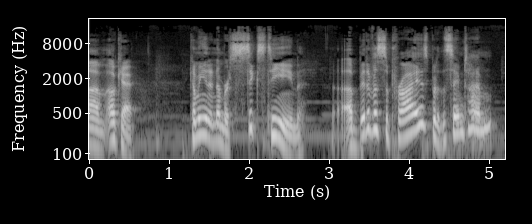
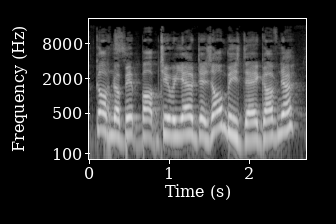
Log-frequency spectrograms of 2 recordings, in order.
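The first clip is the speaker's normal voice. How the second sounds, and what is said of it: Mock British accent. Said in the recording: “my accent was so impeccable... All the British people are laughing real hard right now.”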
